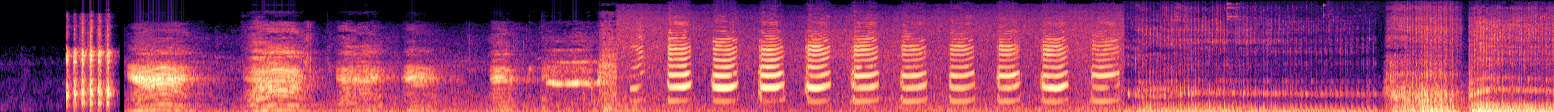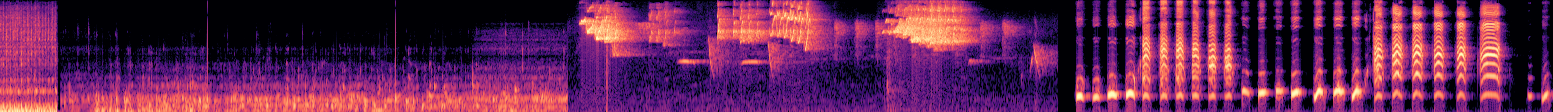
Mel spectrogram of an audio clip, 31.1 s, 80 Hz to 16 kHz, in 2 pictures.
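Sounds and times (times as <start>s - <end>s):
high-pitched bird chirps: 21.4s - 29.4s.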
